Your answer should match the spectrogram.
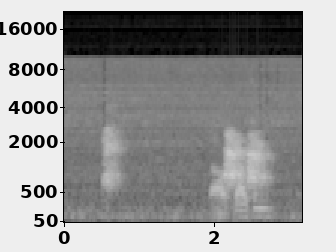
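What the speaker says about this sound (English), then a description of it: "Dog barking." A dog barks nearby in a basement, first a single short bark, then a quick burst of two or three louder barks a moment later, with no one speaking.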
